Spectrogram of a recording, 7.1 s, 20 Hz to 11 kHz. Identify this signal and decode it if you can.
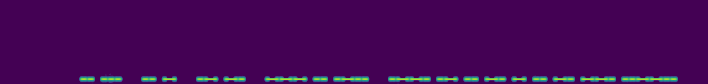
Morse code, heard as a keyed tone, about 34 wpm, 700 Hz. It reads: IS IT AN OIL PAINTING?
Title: Sentences from Top 1000 Words - Review Part 6 - 35wpm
